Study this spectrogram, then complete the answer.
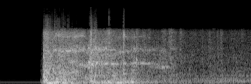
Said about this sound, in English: Hey, that car just ran a red light and hit that truck. Is anyone hurt? I don't know. Let's call 911. Hello? I'd like to report a car accident near the post office on Charles Street. It looks like a man is hurt.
